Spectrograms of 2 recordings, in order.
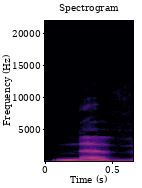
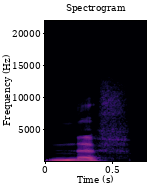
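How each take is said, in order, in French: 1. Le mot se termine par un son V. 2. Le mot se termine par un son F. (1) "le F se prononce comme un V" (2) "quand il est tout seul, on prononce le F"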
